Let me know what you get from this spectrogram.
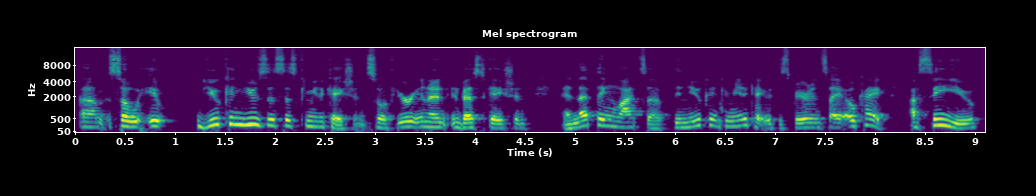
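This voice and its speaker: Animated, low-pitched woman. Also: fairly quick. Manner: emphatic, folksy. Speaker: co-host of a paranormal show. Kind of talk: casual, instructional chat.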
